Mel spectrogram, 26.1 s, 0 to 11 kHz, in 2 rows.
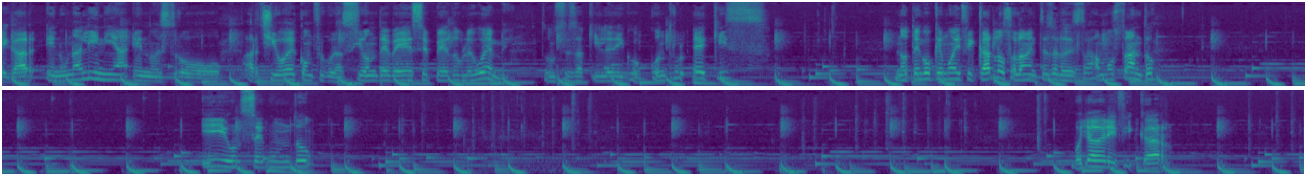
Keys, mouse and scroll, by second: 7.9 ctrl+x, 16.8-19.0 typing, 21.0-23.8 typing, 25.2-26.0 typing.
